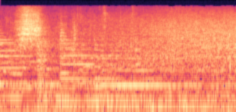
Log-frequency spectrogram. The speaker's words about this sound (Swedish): Det, det regnar ju.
